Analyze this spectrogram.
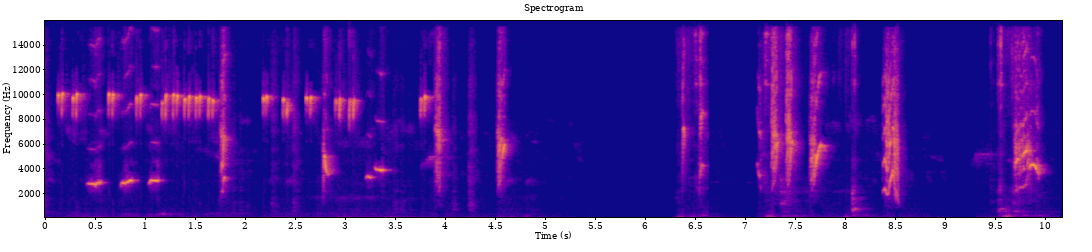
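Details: Konin (Van Hasselt's sunbird) song played to encourage other birds to sing: rapid high thin chips repeated in a quick series, then scattered sharp high notes and short bursts after a pause, with faint low thumps.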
